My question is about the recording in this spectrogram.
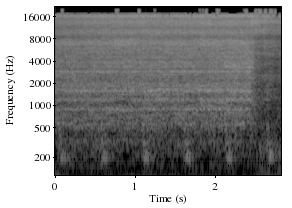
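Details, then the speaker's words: Breville Barista Express BES870 steam wand, tip near the milk surface injecting air: loud steady hiss with soft pulsing about twice a second, then dropping off; strong, normal steam flow. "Can you hear the hissing sound? That hissing sound is what creates that thick, bubbly texture."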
